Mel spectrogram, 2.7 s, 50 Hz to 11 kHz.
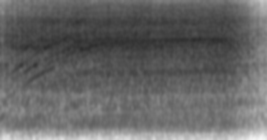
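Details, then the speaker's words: Parkside Performance X20V Team cordless jigsaw in automatic mode, which is thought to speed up by itself when forced, after teardown for a motor that stopped and sometimes jammed. A high even whine climbs slightly under load, then winds down smoothly with no rubbing; healthy. "Alors le dernier là, c'est le mode automatique. Ça, je pense que quand ça force, ça accélère tout seul."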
